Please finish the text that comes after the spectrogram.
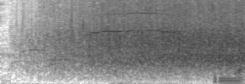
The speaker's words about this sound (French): Je pense que je devrais, je, pense que je connais mes effets spéciaux, là. On va, euh, on va se donner une belle petite main d'applaudissement.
